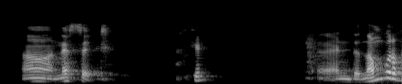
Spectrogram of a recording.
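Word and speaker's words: Knesset: we discussed right now we start with k but k is silent ah nesset okay and the number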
